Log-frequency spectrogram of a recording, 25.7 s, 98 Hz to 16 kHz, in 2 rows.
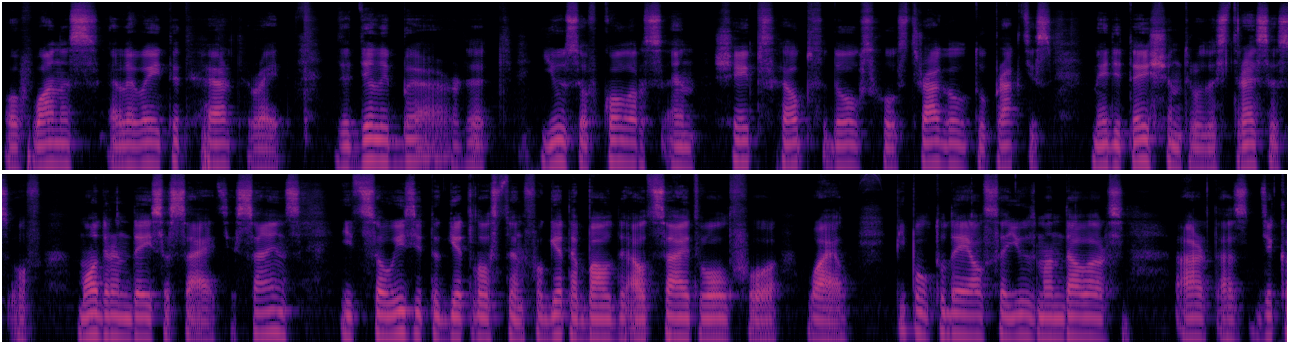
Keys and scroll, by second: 1.9 a, 4.0 a, 4.6 shift+e, 5.3 space, 6.3 space, 6.7 a, 17.5 ctrl+z, 18.7 Delete, 19.2 b, 22.1 space, 22.4 a, 24.8 space.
